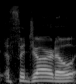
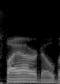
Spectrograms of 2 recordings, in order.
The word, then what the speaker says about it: Fajardo: Now, before we get to Cody Fajardo, as he said we can call him, although it's Fajardo, but nobody pronounces it right, so he's going with the easy way.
